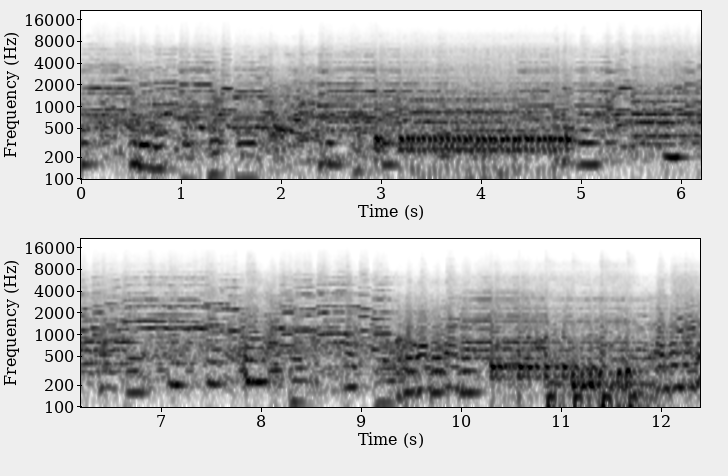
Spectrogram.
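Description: Brass band playing dance music, with trumpets and trombones over a steady repeating bass line; a long low bass note is held near the end.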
